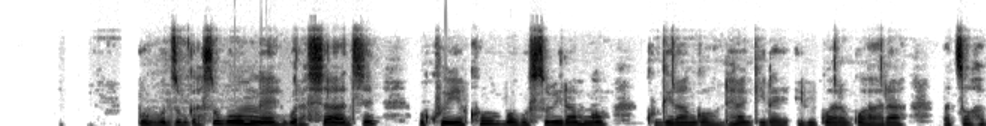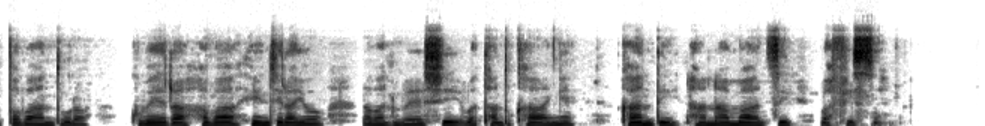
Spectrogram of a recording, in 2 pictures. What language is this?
Rundi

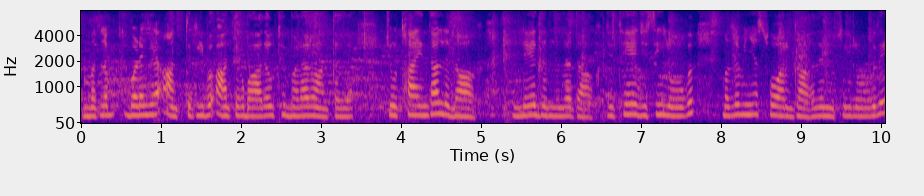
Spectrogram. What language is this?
Dogri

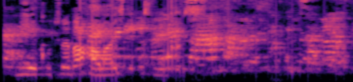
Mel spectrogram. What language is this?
Georgian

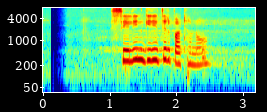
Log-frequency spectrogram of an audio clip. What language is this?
Bangla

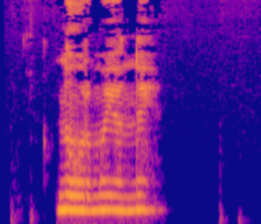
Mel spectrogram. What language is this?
Turkmen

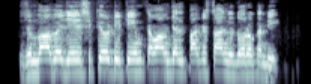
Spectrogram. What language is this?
Sindhi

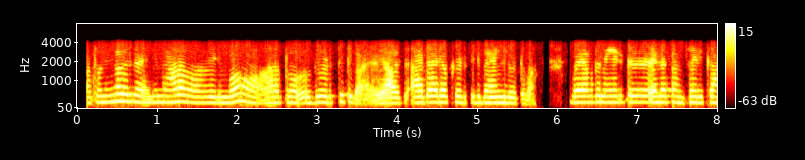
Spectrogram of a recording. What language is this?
Malayalam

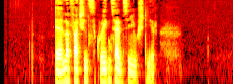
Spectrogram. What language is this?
Romansh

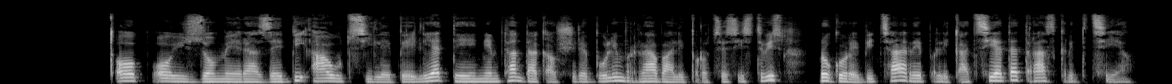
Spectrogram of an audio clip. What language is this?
Georgian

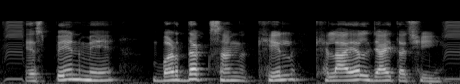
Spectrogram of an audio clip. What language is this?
Maithili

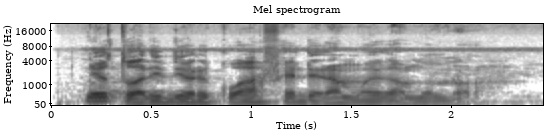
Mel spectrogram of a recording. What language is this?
Kikuyu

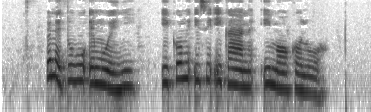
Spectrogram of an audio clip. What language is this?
Yangben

